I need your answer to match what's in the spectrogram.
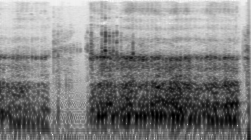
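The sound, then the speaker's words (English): A dog named Lulu growls low and steady, a rumbling snarl that pauses briefly before resuming and rolling on continuously, with no one talking over it. “I heard you growling in the background.”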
